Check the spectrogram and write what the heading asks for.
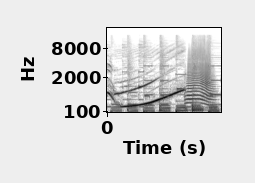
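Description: Background music with a steady beat, over which a comic sound effect whistles upward in pitch for about a second and a half, then gives a short buzzy tone near the end.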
